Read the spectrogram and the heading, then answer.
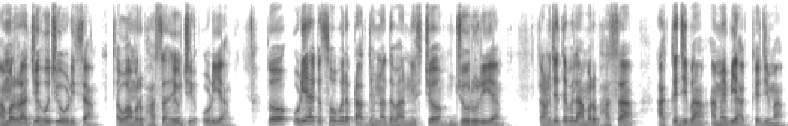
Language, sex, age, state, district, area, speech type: Odia, male, 30-45, Odisha, Kalahandi, rural, spontaneous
